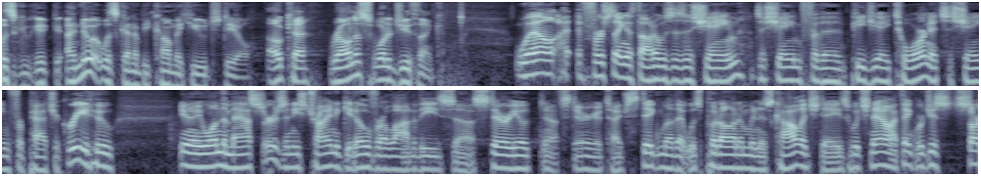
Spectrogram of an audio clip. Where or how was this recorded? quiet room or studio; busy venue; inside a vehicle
busy venue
